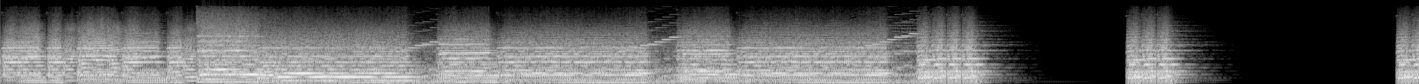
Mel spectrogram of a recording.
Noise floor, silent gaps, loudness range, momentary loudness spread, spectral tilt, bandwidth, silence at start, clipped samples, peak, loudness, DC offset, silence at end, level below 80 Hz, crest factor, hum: -76 dBFS; none; 8 LU; 5 LU; -5 dB/octave; 16 kHz; 0 s; 0.8%; 0 dBFS; -6 LUFS; under 0.1%; 0 s; -28 dBFS; 8 dB; 50 Hz at -40 dBFS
